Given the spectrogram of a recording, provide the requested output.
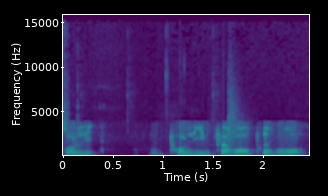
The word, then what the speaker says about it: Pauline Ferrand-Prévot: Den Namen musst du jetzt nochmal aussprechen, bevor ich ihn falsch sage. Wie heißt sie richtig? – Pauline Ferrand-Prévot, so spreche ich sie zumindest aus. Sie hat sich bisher noch nicht beschwert.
